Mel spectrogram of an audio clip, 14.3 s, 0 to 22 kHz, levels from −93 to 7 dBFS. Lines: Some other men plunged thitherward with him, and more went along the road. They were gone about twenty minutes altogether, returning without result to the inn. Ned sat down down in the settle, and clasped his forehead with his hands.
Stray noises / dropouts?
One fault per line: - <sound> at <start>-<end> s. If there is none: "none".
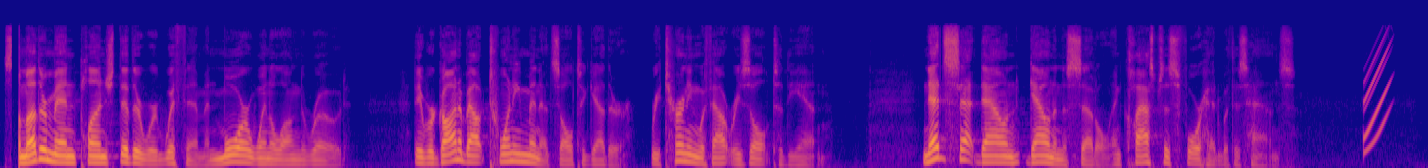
- dropout at 0.1-0.2 s
- chirp at 13.6-14.0 s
